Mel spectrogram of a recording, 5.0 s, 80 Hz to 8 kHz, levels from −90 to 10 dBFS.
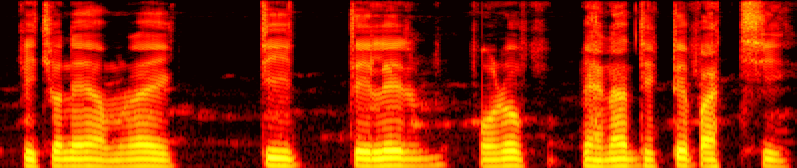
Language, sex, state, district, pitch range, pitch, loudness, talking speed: Bengali, male, West Bengal, North 24 Parganas, 120-130 Hz, 120 Hz, -17 LUFS, 110 wpm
